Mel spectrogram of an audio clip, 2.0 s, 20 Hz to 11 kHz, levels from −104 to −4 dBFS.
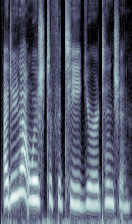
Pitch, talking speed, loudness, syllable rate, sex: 250 Hz, 240 wpm, -17 LUFS, 6.4 syllables/s, female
